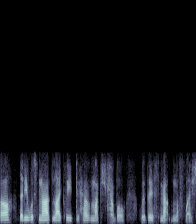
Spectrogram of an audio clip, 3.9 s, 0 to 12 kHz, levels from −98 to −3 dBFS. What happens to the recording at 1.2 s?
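At 1.2 s the speech carries the same G.729 codec damage present throughout the clip. The codec models each 10 ms frame with a vocal tract filter, a pitch predictor and a sparse set of pulses instead of the waveform itself, and the narrow line band runs from 250 Hz to 3.4 kHz. The result is a thin, slightly rough, synthetic quality, plainly audible and consistent with an 8 kbit/s rate.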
